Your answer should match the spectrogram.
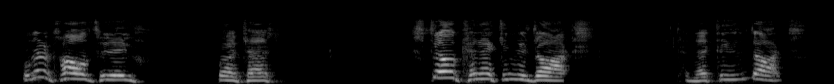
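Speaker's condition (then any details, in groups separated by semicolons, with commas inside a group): Parkinson's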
